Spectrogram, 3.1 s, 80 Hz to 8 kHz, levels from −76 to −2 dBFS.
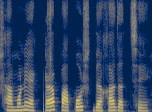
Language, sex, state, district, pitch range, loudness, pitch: Bengali, female, West Bengal, Cooch Behar, 215-240 Hz, -18 LUFS, 230 Hz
